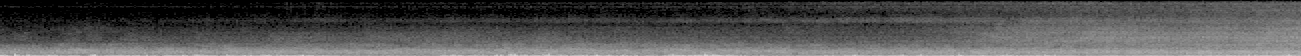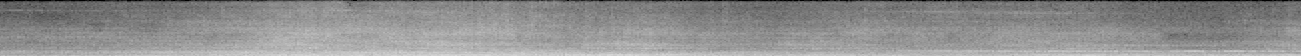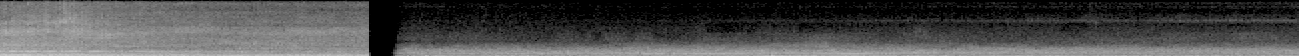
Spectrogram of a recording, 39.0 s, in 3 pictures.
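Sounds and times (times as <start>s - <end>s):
train wheel rumble: 3.0s - 29.7s
high-pitched wheel squeal: 20.9s - 29.7s.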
